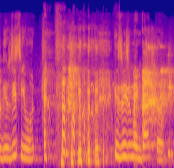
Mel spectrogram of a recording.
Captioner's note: laughing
